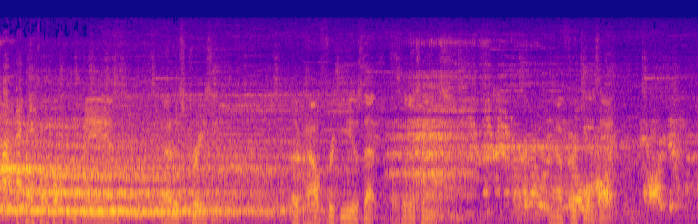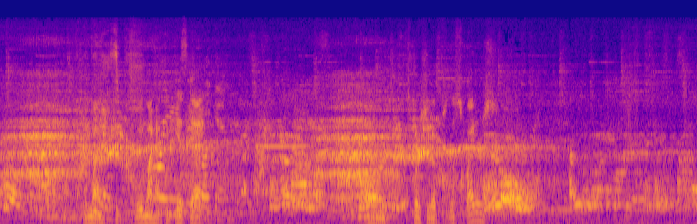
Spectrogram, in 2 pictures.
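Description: Halloween animatronic ghoul prop playing its recorded sound through its speaker: a long held wail that falls away over the first few seconds, then a voice speaking in bursts.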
